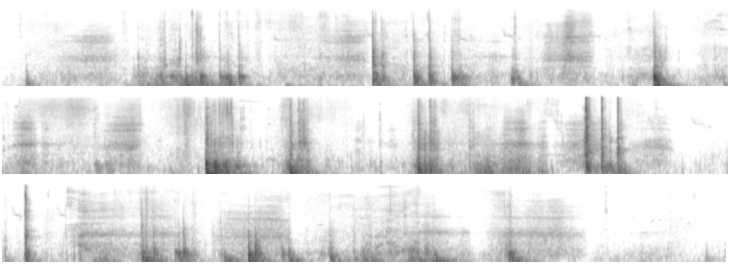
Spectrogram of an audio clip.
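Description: Hollow knocks, thuds and clicks of a Natseq modular kayak's hull sections being pushed together and fastened, at an irregular pace with the loudest knocks about five, seven and ten seconds in.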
